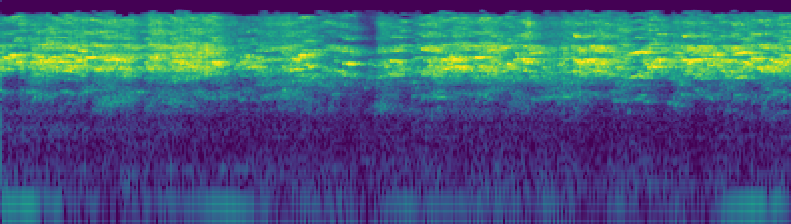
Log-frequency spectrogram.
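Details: A noisy chorus of wild Australian rainbow lorikeets: overlapping shrill squawks and squeals pour out steadily, with a brief dip near the middle.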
